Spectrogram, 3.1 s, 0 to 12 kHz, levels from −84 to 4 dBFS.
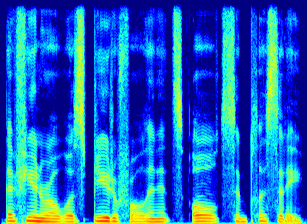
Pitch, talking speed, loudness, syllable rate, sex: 165 Hz, 155 wpm, -18 LUFS, 5.2 syllables/s, female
